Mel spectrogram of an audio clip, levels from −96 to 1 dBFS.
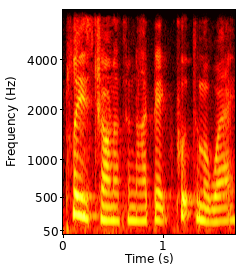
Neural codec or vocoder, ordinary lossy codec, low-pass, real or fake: none; Opus, 32 kbps; 7.2 kHz; real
